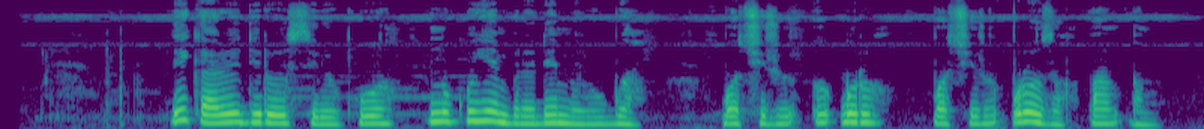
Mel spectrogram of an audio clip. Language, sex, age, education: Igbo, female, 15-29, tertiary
